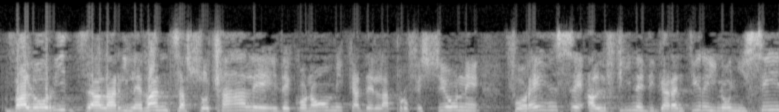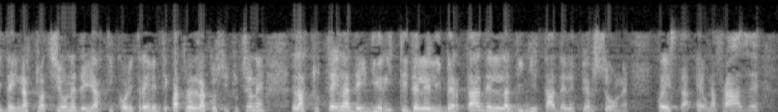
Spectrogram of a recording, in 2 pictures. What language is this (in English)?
Italian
